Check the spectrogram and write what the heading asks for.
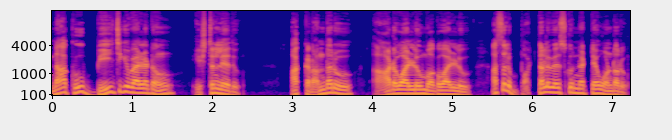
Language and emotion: Telugu, disgusted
